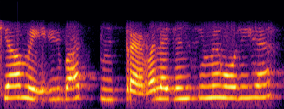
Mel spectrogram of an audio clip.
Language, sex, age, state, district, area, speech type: Hindi, female, 18-30, Madhya Pradesh, Betul, urban, conversation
